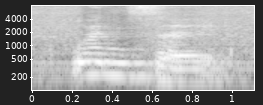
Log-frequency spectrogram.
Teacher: how many syllables two so we've chopped out the Nez Wednesday we've dropped the D and we've squashed two sounds together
